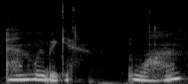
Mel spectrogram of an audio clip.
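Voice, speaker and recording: A woman whispering breathily in an ASMR roleplay as a sci-fi technician, giving soft, reassuring instructions close to the microphone. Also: medium pitch, fairly even intonation, slow pace, vocal fry, husky.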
